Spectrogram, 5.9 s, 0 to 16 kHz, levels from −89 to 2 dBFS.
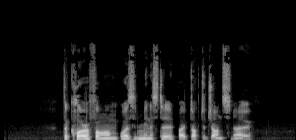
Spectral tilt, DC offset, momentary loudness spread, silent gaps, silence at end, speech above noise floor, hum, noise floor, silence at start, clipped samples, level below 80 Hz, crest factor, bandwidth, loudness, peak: -5.5 dB/octave; under 0.1%; 10 LU; none; 0.95 s; 49 dB; none; -70 dBFS; 1.3 s; under 0.1%; -58 dBFS; 22 dB; 11 kHz; -22 LUFS; -2 dBFS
